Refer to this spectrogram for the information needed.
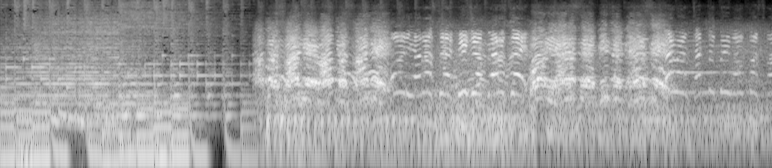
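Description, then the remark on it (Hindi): After a few seconds of steady tonal music, a loud crowd of farmers protesting on the roads against a government decision on the farm bills erupts into shouting, many overlapping voices yelling and chanting in rising, uneven bursts that continue to the end. “लेकिन सरकार के एक फैसले के बाद सड़कों पर जो मंजर दिखा उसकी झलक आपको दिखा नहीं सकती पर सुना जरूर सकती हूँ”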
